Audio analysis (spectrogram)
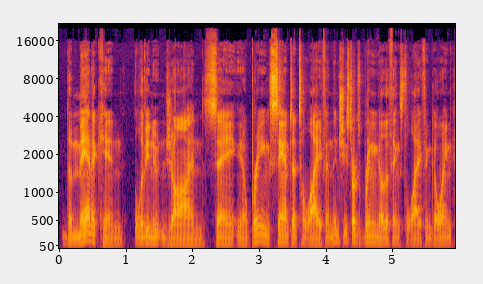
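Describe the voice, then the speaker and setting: Exasperated low-voiced man ranting. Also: fairly quick, darkish tone. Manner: ranting, exasperated, swears freely. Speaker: podcast co-host. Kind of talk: casual movie review chat.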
